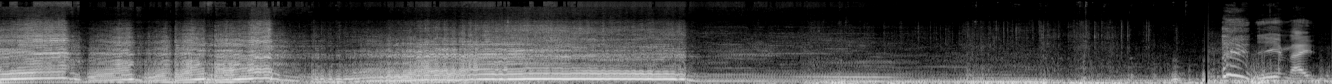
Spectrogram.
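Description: A Hayabusa-engined Toyota Corolla and a Honda Civic drag racing, engines loud and close, revving in rising sweeps, then dropping away before climbing again, with people talking over them.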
